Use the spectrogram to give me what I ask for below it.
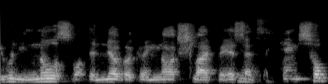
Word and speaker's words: Nordschleife: and I don't even fully know how to pronounce the Nordschleife. Nordschleife, yes.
